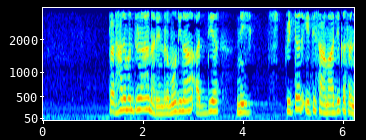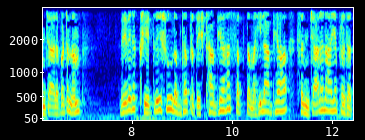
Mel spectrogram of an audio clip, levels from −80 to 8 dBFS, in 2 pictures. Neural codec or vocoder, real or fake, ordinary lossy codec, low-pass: none; real; AAC, 32 kbps; 3.6 kHz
